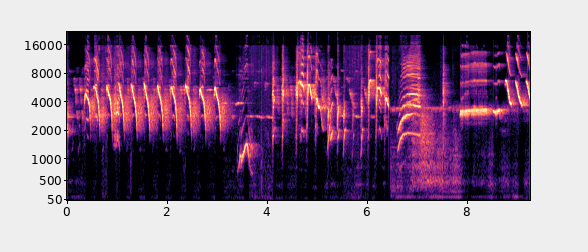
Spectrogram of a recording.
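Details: White-rumped shama 'isian' and 'tembakan' training song: a quick series of repeated swooping notes, varied whistles and clicks, a harsh rasping burst, then high thin whistles.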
